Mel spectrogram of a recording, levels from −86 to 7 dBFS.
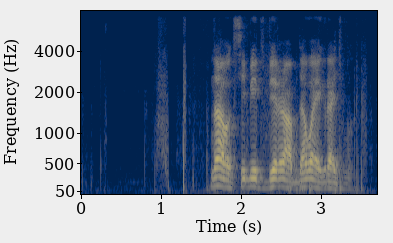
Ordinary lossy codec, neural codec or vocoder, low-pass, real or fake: Opus, 64 kbps; none; 7.2 kHz; real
